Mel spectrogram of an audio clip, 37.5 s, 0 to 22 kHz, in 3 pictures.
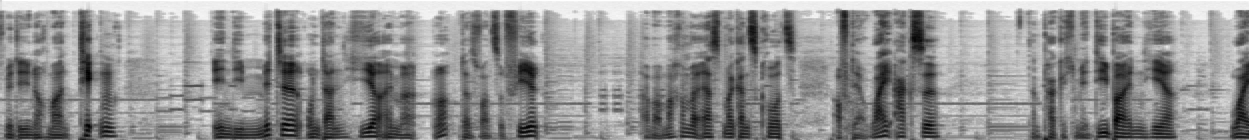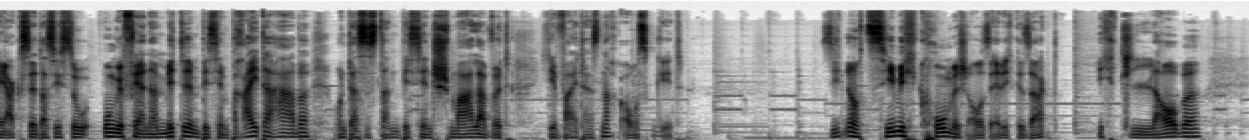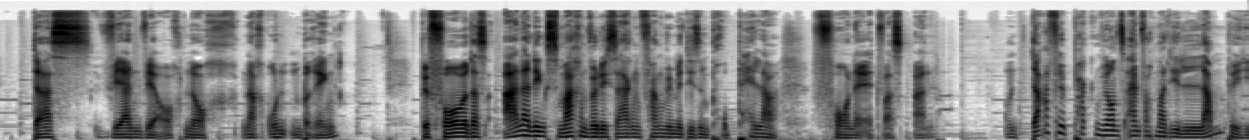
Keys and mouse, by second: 0.7 s, 2.3 s, 7.7-13.4 middle drag, 8.0 a, 9.1-11.6 right drag, 10.8 s, 13.5 Tab, 13.7-15.8 middle drag, 19.0-21.7 middle drag, 22.2-26.0 middle drag, 22.5 Tab, 22.9 Tab, 31.8-33.6 middle drag, 33.8-35.1 middle drag, 35.1 right click, 35.2-36.5 drag, 35.7 a, 36.5 right click, 37.1 middle click, 37.1-37.4 right drag.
